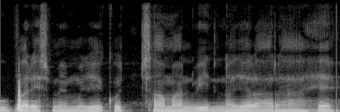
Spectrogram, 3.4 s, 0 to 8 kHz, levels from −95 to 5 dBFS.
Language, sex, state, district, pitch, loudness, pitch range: Hindi, male, Jharkhand, Ranchi, 115 Hz, -21 LUFS, 110-115 Hz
